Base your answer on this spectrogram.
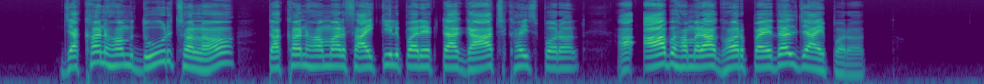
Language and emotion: Maithili, sad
